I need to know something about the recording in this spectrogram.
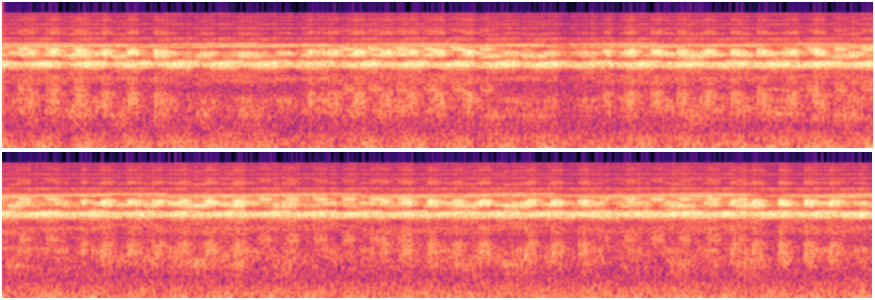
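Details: Many autumn insects singing in a Japanese garden towards dawn: a dense, continuous high-pitched chorus of trills and chirps, steady bands of shrill buzzing with a faint pulsing underneath, no other clear sounds.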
